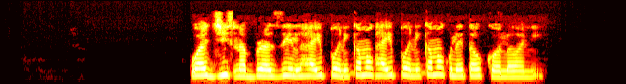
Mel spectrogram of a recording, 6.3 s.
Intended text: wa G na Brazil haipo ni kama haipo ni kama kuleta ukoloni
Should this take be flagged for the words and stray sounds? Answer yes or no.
no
